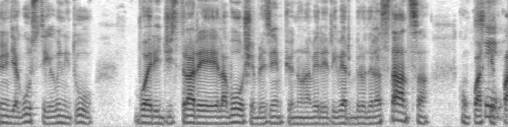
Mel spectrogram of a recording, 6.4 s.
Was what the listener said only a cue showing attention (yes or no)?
yes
